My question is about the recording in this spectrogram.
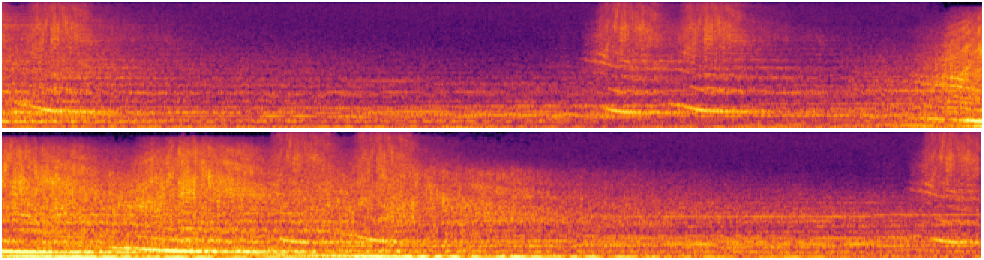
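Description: A race car engine accelerating through a right-left combination of corners: a droning, harmonic engine note that climbs in pitch several times, swelling louder in the middle as the revs rise. No voices are heard.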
